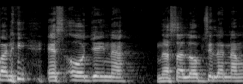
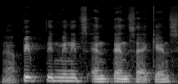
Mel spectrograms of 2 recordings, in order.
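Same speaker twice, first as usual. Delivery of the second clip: ordinary talk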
